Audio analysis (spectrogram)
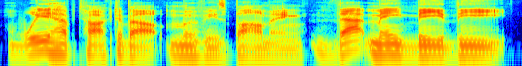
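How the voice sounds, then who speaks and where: A man's voice: lowish voice, slow pace, creaky, no room sound. A middle-aged man co-hosting a movie podcast, giving casual opinions close to a studio microphone. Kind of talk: casual opinionated film chat. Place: small dark studio booth. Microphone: close podcast mic on boom arm.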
